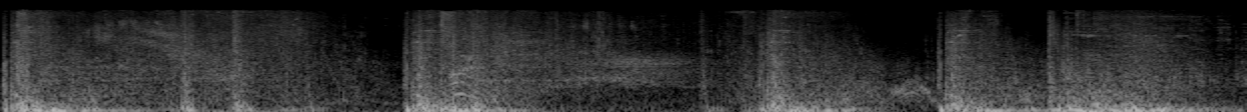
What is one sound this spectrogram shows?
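A gun fires loud, booming shots that echo briefly.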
